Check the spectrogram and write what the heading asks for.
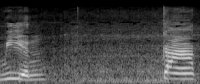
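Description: A man speaking, with a pause of about a second in the middle.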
